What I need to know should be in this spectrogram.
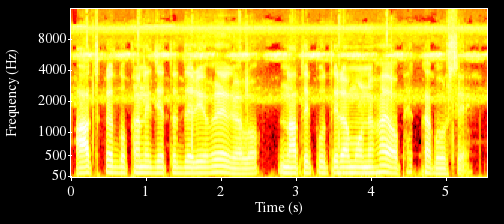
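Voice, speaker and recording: Old grandpa done by a guy telling spooky cartoon stories, real slow, bit of cricket noise behind. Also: medium pitch, little pitch movement, natural voice. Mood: apologetic. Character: old village grandfather telling ghost stories to young men. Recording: noisy, with night crickets behind.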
